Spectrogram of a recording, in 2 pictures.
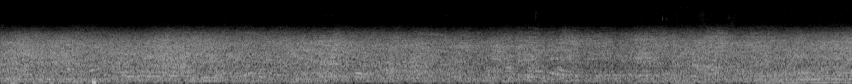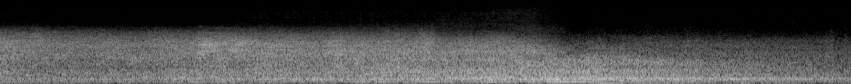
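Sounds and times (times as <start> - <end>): locomotive engine drone: 0.0 - 17.0.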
